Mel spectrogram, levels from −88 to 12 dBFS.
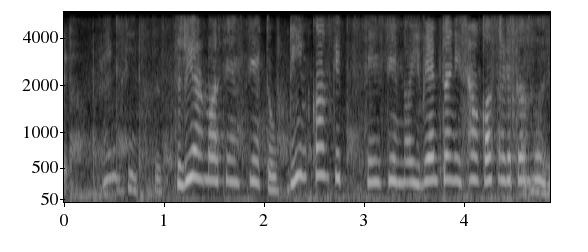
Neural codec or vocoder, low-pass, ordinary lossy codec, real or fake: codec, 16 kHz, 2 kbps, X-Codec, WavLM features, trained on Multilingual LibriSpeech; 5.4 kHz; none; fake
